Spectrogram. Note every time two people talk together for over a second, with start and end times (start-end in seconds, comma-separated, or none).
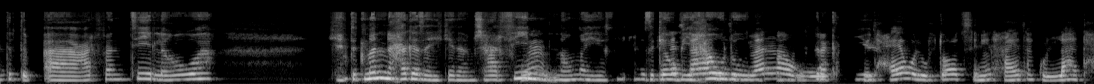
6.5-8.9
